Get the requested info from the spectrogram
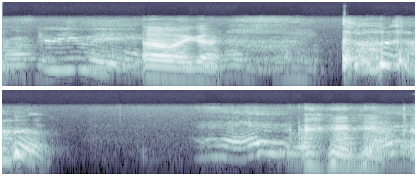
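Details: Child's short bursts of coughing, with a baby giggling and babbling at the coughing in a small room.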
